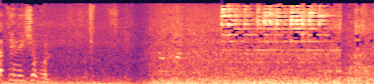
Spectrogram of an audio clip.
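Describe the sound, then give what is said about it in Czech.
Busy ambience at the tram station called Republika in central Tunis, Tunisia, as passengers hurry to catch their trams: a steady, loud rumble of vehicles and rail traffic with indistinct crowd voices, and a bright metallic rattling or squeal rising near the end. “Na tramvajovém nádraží zvaném Republika v centru Tunisu teď všichni dobíhají své spoje, aby se stihli vrátit domů před začátkem zákazu vycházení.”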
